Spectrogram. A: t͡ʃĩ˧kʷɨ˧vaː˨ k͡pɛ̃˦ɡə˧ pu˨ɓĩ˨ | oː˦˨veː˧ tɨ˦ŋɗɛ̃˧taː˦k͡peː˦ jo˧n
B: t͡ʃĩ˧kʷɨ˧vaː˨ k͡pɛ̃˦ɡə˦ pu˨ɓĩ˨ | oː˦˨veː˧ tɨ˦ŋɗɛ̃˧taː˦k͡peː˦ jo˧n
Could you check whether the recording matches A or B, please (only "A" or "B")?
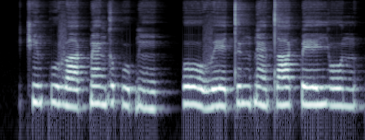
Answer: B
